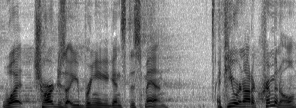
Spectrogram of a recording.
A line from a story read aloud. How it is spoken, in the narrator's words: they replied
